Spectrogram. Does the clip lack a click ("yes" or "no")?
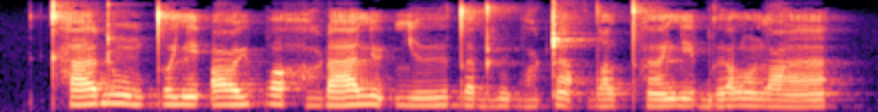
yes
